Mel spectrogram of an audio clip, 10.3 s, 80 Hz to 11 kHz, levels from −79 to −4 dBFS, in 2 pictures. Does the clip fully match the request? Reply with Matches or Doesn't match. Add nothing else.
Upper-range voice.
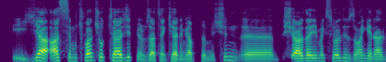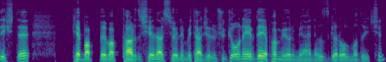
Doesn't match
